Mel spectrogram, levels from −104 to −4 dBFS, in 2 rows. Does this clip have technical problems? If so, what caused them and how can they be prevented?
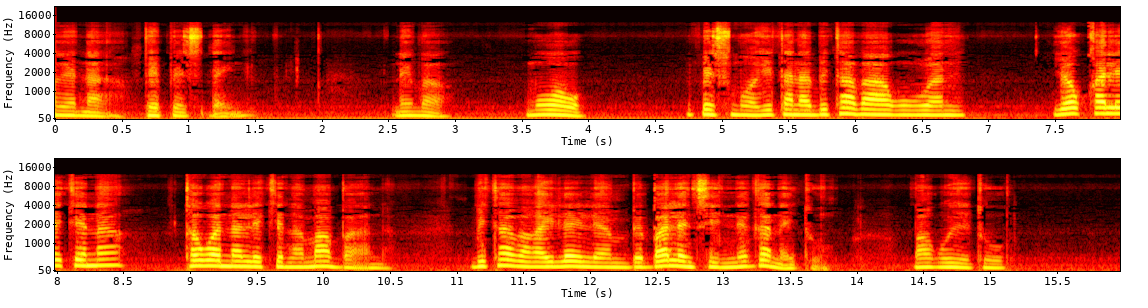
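Yes. Throughout the speech, the encoder was most likely running HE-AAC compression at a very low bitrate, consistent with about 16 kbps. It coded only the lower spectrum and rebuilt the treble by copying bands upward. The damage is heavy: s sounds turn gritty and lispy, and nothing survives above 12.3 kHz. Encoding at a higher bitrate, or with standard AAC without band replication, would prevent it.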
